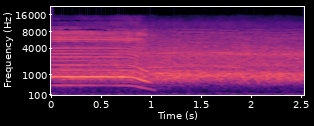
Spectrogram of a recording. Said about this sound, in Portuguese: Hey! Quem gostou, solta o grito.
